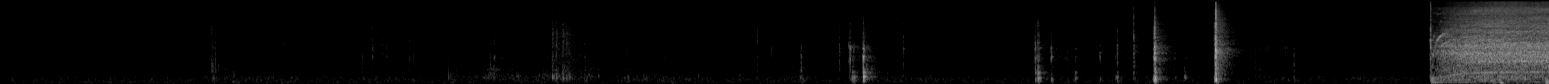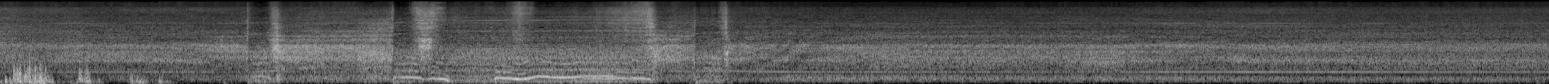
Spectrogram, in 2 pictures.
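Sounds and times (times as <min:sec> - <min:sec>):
vacuum cleaner whine: 0:14.3 - 0:30.9.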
